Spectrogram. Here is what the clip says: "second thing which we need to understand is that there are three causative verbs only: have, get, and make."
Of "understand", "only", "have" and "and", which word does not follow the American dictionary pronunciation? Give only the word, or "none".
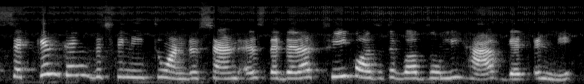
none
